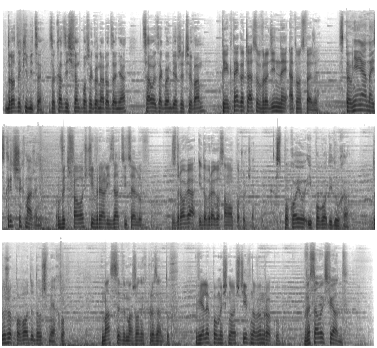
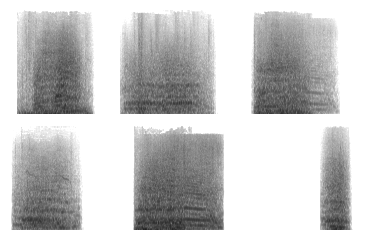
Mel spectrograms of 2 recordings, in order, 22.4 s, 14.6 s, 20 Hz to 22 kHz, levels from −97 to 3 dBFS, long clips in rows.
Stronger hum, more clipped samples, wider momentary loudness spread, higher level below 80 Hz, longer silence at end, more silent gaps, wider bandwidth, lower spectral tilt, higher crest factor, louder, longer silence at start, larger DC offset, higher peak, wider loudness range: neither; neither; second, 10 LU vs 21 LU; second, -38 dBFS vs -30 dBFS; about the same, 0.25 s vs 0.35 s; second, none vs 1.88-2.37 s, 4.32-4.96 s, 6.78-7.50 s, 8.96-9.90 s, 11.75-13.67 s; about the same, 15.5 kHz vs 15 kHz; about the same, -5 dB/octave vs -5 dB/octave; about the same, 18 dB vs 18 dB; about the same, -18 LUFS vs -20 LUFS; second, 0 s vs 0.35 s; neither; about the same, 0 dBFS vs -2 dBFS; second, 2 LU vs 8 LU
